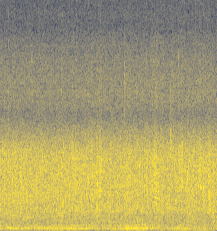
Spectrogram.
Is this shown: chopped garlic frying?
no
